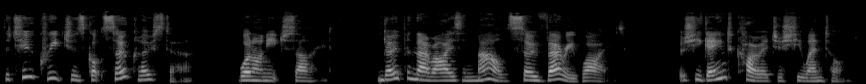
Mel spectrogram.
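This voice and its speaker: A woman reading a classic children's story aloud as expressive scripted narration. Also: on the low side, normal speed. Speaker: storybook reader.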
